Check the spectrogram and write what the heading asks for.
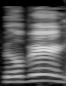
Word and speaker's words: Bill Burr: The first Bill Burr episode, that's how you say his name, Bill Burr? – Yeah, Bill Burr, yeah.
